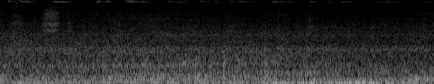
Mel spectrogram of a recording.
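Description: A steady low outdoor rumble with no distinct events, in a short pause between words.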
